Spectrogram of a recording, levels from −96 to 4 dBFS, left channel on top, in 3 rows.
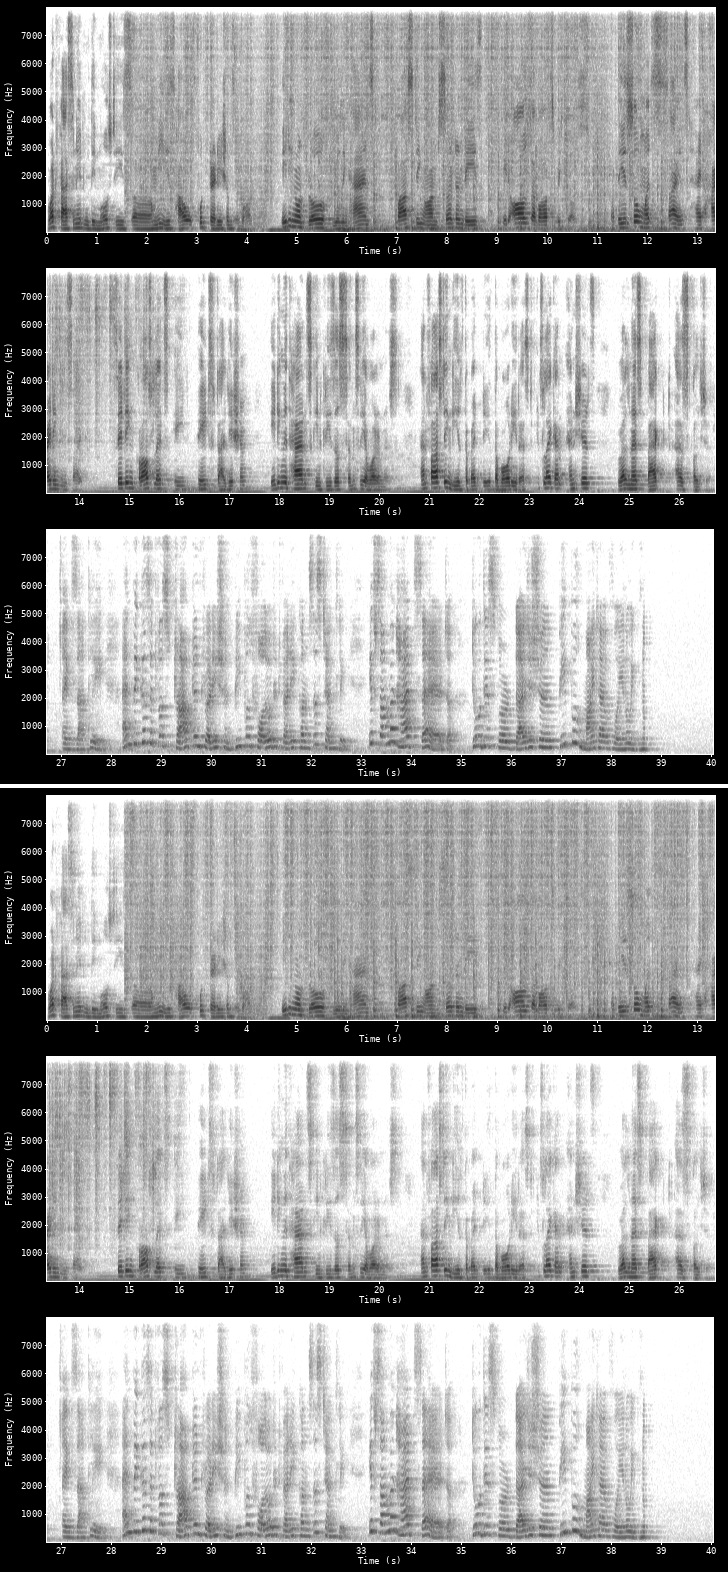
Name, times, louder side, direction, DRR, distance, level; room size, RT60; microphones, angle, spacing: voice 1, 0.0-4.1 4.7-8.7 9.1-10.8 11.3-14.1 14.7-17.4 17.8-20.4 20.8-24.2 24.8-25.6 25.9-26.6, left 5 dB, 55° left, 0.4 m, -24 dB
sound 1, 1.5-16.0, right 2 dB, 30° right, 2.5 m, -40 dB
sound 2, 5.1-12.6, right 1 dB, 15° right, 1.2 m, -37 dB
sound 3, 9.8-23.2, left 2 dB, 50° right, 2.4 m, -45 dB
voice 2, 27.0-32.7 33.1-34.9 35.2-38.7, left 1 dB, 5° left, 0.9 m, -36 dB
25.5 x 9.4 x 3.8 m
head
